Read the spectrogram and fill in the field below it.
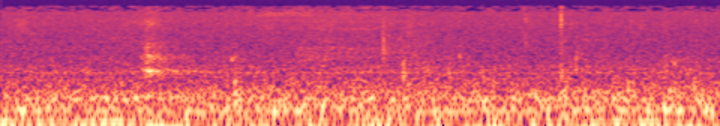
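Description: A piano bench clicks and creaks as it is adjusted.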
